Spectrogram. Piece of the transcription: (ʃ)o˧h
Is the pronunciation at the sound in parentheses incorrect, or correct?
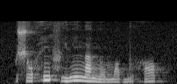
correct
